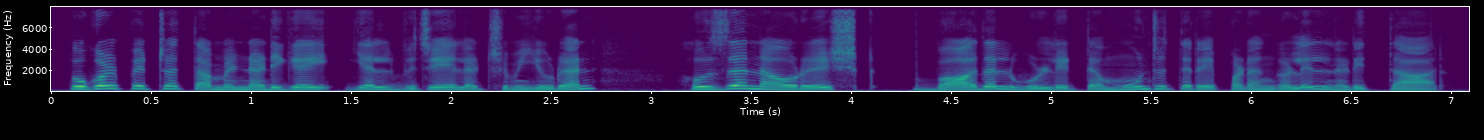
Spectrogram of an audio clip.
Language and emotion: Tamil, neutral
